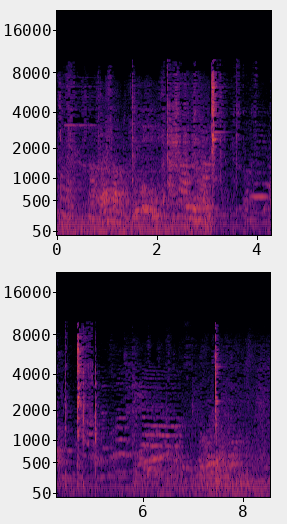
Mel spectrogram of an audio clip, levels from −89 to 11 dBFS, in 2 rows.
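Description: AAC compression runs throughout, with nothing above 10 kHz and plainly audible smearing and fizzy, warbling texture on sustained sound. The likely cause is AAC-LC coding at a low bitrate, around 24 kbps, where the encoder drops the top band and starves the remaining spectrum of bits.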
